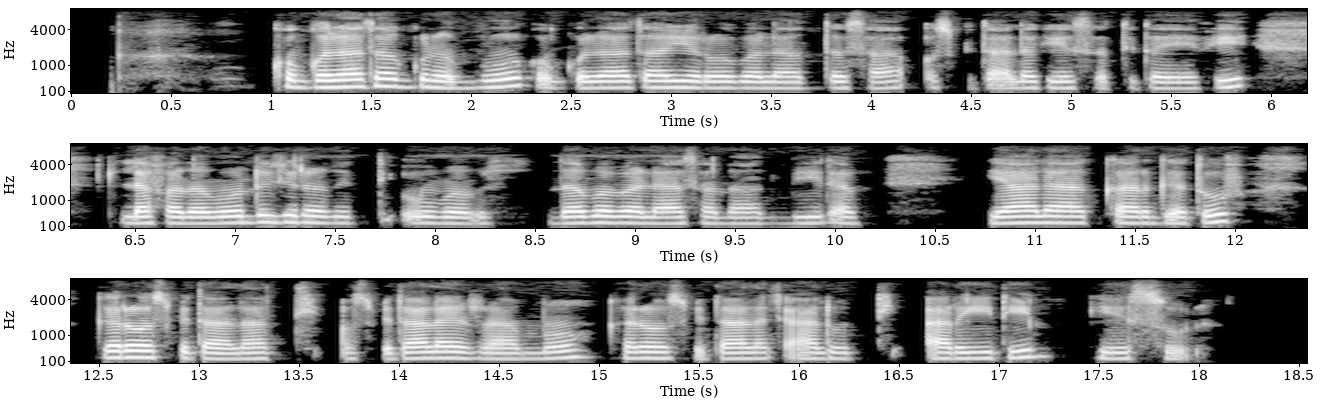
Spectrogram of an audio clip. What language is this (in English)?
Oromo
